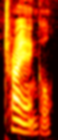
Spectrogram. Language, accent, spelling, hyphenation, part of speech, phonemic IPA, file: English, US, triangle, tri‧an‧gle, noun / verb, /ˈtɹaɪˌæŋɡəl/, En-us-triangle.ogg
- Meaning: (noun) 1. A polygon with three sides and three angles 2. A set square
